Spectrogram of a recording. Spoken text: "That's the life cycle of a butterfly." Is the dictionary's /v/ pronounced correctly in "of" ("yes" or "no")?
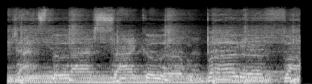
yes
